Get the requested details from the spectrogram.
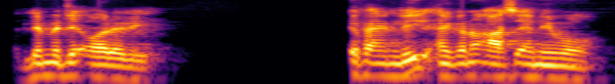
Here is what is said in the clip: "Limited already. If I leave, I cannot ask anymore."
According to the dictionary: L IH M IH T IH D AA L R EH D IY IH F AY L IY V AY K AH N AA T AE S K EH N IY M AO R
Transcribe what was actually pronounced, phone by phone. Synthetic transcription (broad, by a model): L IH M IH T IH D AA L R EH D IY IH F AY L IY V AY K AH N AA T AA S EH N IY M AO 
